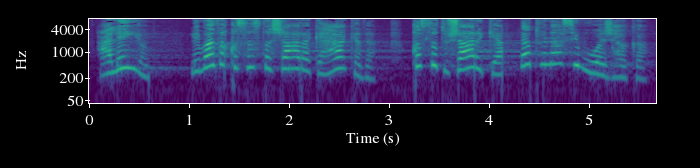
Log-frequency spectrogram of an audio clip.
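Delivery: high, loud disbelieving question; astonished. A narrator's reading. Mother questioning Ali about his new haircut, astonished. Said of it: "وسألته بتعجب".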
